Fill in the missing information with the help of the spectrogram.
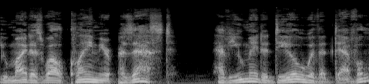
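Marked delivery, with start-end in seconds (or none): none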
